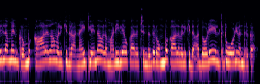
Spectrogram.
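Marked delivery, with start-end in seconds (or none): none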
